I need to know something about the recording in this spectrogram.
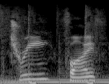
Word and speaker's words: tree: some Mega secret code it's the way Pilots pronounce certain numbers in their pilot English tree stands for three five for five and ner is used instead of nine such pronunciation helps to avoid radio miscommunications and the confusion caused by similar sounding numbers uh we're just finishing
